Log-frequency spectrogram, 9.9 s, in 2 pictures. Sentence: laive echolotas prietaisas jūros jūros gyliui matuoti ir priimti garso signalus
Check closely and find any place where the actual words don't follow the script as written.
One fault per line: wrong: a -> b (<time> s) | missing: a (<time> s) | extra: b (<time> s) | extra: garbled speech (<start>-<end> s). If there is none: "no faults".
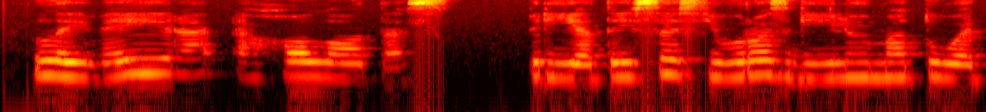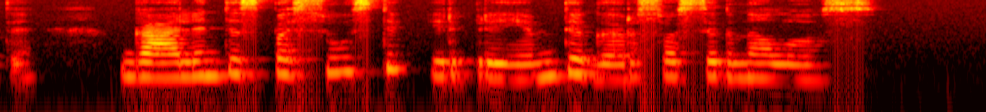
extra: yra (0.8 s)
missing: jūros (3.9 s)
extra: galintis pasiųsti (5.7 s)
